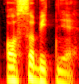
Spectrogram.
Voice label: "osobitne", slovencina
